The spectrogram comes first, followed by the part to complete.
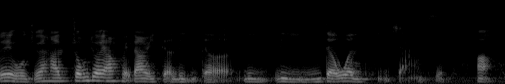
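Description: Room echo is audible as a woman speaks at a moderate pace. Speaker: university professor of Chinese. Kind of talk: interview.

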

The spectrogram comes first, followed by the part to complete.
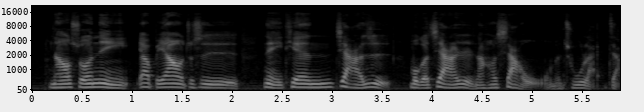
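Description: A woman with an unremarkable speaking voice, fairly low in pitch, at a moderate pace, with fairly even intonation and hardly any pauses. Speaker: podcaster. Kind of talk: casual chat.

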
